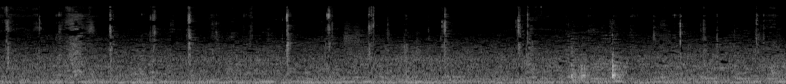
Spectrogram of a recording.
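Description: Close-up chewing of crunchy food: irregular crisp crunches and mouth clicks, with a louder click about six seconds in, over a steady low hum.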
